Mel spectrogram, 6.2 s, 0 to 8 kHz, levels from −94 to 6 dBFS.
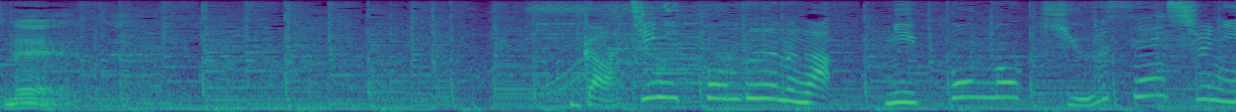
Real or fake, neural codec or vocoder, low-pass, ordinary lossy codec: real; none; none; none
